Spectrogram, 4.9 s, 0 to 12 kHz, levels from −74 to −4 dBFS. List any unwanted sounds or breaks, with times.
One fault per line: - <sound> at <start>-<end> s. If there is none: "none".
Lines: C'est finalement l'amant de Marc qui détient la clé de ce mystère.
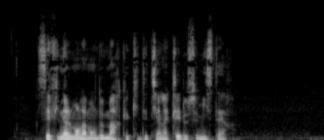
none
